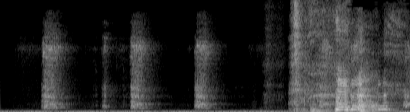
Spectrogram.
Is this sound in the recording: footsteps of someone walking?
no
